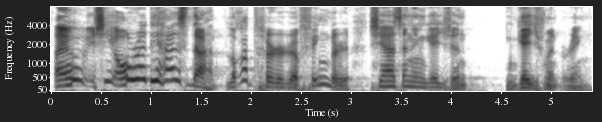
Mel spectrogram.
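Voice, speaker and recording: A man's voice: on the high side, huge pitch swings, normal speed, a little mellow. A man voicing a hesitant, earnest young American groom in a sermon anecdote. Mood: insistent. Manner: hesitant, stumbling.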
